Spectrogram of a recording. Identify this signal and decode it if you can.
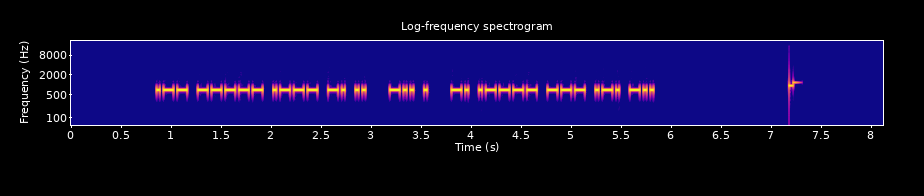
Morse code, heard as a keyed tone, about 34 wpm, 700 Hz. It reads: W0JNI DE N1ORD
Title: USA Callsign DE Callsign - 5 Characters - 35wpm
